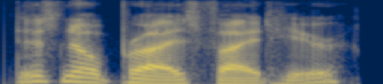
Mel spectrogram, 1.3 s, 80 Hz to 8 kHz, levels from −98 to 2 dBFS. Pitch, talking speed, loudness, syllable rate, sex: 130 Hz, 235 wpm, -18 LUFS, 7.5 syllables/s, male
